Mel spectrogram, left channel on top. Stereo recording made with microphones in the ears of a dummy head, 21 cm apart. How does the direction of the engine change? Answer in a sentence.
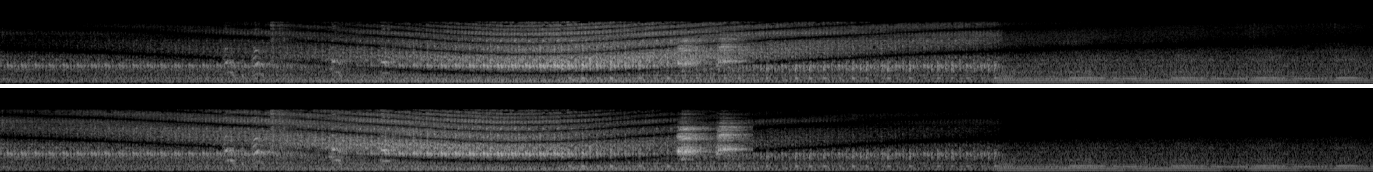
In this clip you hear the engine travel towards the left.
